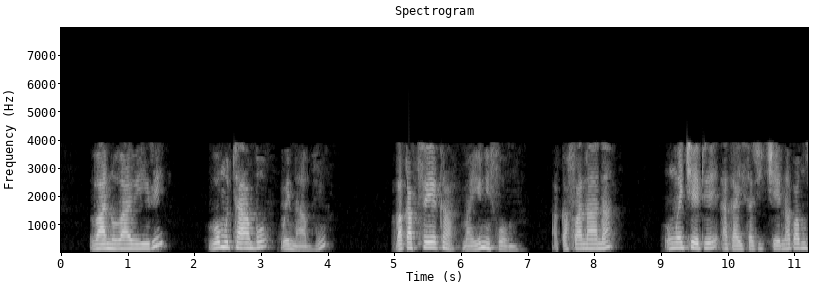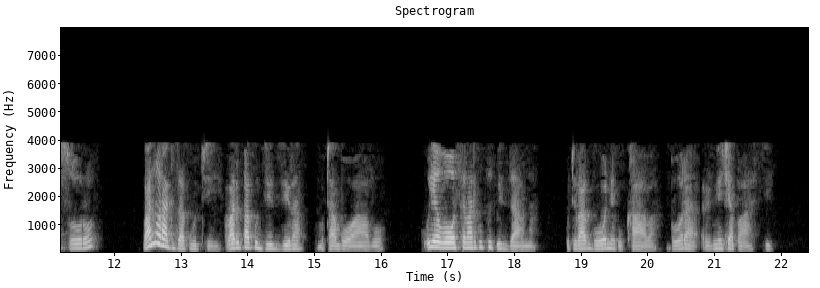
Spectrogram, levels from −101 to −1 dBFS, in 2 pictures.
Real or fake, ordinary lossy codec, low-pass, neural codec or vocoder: real; AAC, 16 kbps; 7.2 kHz; none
